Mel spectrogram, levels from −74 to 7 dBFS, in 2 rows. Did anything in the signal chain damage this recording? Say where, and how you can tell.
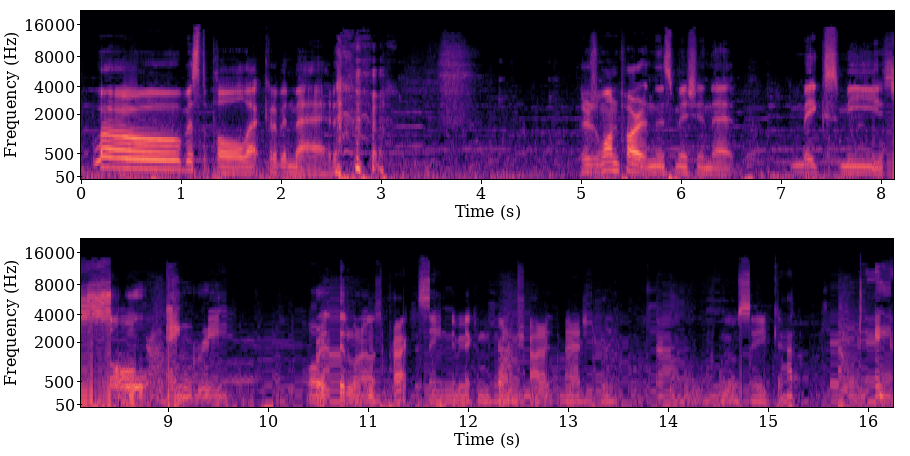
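Yes. From 7.91 s to the end at 16.25 s, robotic sound from repeated short buffers sets in: a rigid 100 Hz buzz, likely from a driver or buffer stage repeating 10 ms blocks about half the time. Unlike mains hum, it follows the sound roughly while audio goes missing.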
